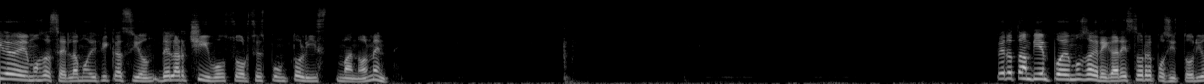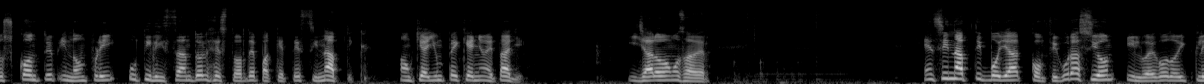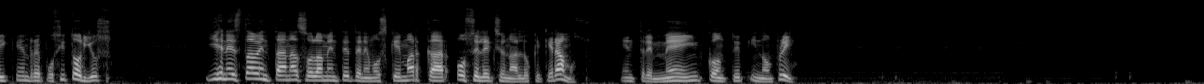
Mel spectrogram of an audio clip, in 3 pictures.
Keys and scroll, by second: 0.2 Return, 2.9 1, 5.6 Return, 16.0-17.5 typing, 18.0 Return, 19.1-20.5 typing.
